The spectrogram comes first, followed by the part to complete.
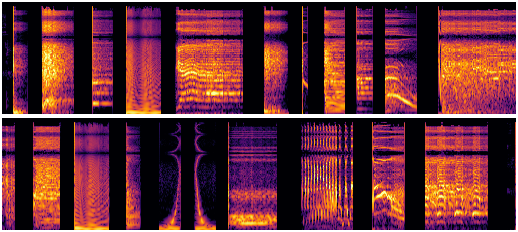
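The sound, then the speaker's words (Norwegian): A rapid-fire string of short retro shareware video game sound effects, with thwacks, whooshes, bangs, groans and warbling pitch sweeps, each loud and separated by brief gaps of silence. “Og noe av det er jo åpenbart lyd, lydeffektene.”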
